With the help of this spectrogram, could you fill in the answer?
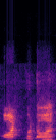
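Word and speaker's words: haute couture: इसमें H silent होता है, इसको हम ऑट कुटोर प्रोनाउंस करते हैं.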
